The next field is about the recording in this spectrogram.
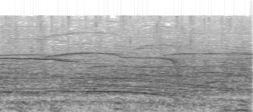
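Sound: crowd cheering and applauding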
